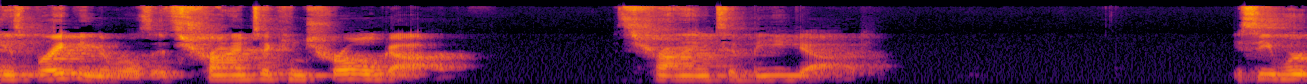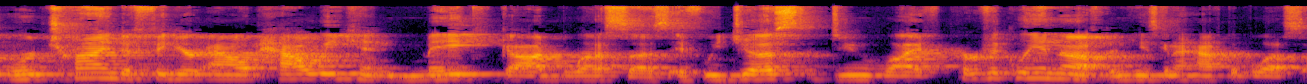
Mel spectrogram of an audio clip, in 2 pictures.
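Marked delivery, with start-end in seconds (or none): none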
